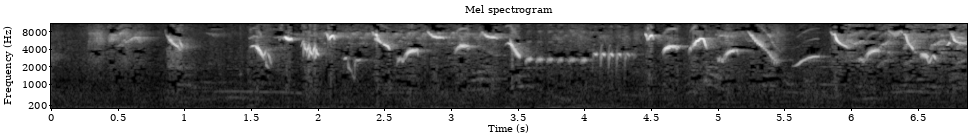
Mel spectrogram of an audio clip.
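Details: A Black-throated Canary in full song, wings spread, sings a fast, continuous warble of high, sweet slurred whistles and short trills, with a faint low hum behind.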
